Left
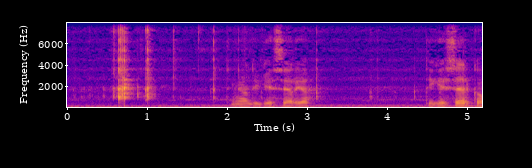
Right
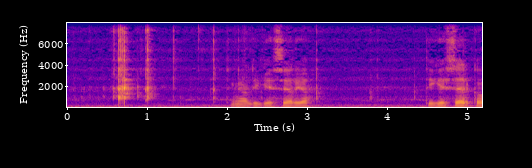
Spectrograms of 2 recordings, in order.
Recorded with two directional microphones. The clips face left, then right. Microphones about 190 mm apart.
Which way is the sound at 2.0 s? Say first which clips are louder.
Right 2 dB; 15° right (ahead or behind).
